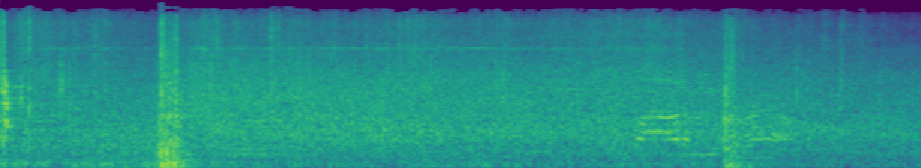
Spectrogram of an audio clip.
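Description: Audio of a roadside police stop: steady background noise, a sharp, loud thump about a second in and a smaller one near five seconds, and a brief faint shout just before the second thump.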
